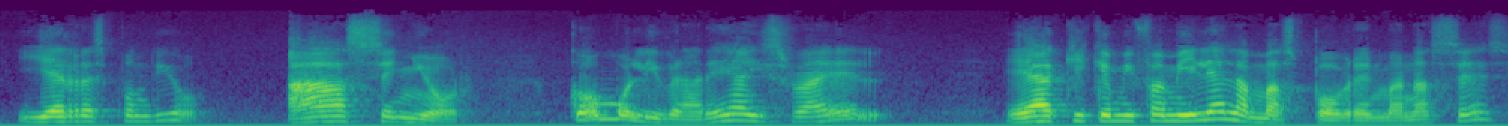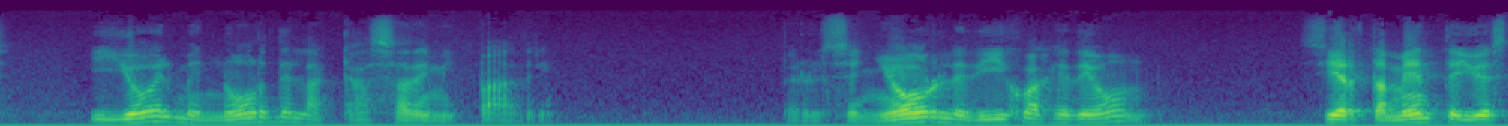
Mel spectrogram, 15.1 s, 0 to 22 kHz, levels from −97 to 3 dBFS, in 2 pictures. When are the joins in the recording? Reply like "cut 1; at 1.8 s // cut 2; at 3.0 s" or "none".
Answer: none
